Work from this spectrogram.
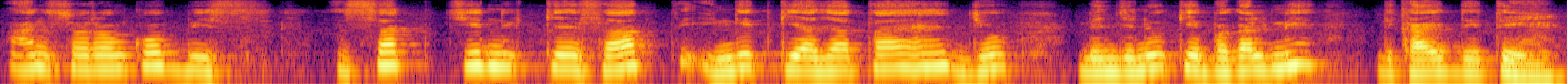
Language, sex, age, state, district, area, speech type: Hindi, male, 60+, Uttar Pradesh, Ayodhya, rural, read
